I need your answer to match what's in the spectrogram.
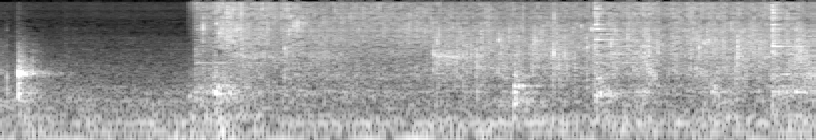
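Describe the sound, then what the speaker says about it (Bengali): Pieces of pointed gourd (potol) hit hot oil in a wok after the potatoes come out, bursting into loud, crackling sizzling after a quiet opening second, then frying steadily and close by. "এবার আমরা কড়াইতে পটলগুলো সব দিয়ে দেব।"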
